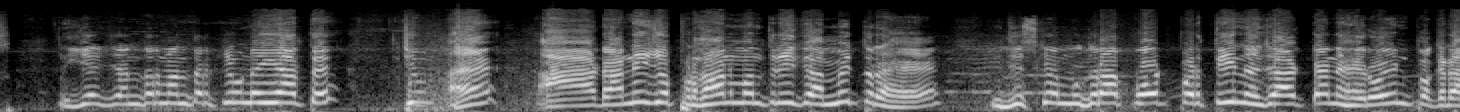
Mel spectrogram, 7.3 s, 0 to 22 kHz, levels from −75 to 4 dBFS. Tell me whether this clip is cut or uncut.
cut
